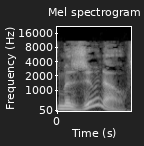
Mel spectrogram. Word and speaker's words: Mizuno: You had dinner with, how did you pronounce that? Because here it's Mizuno Sports. – Well, it's lost in translation. It's Mizuno. – Mizuno.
